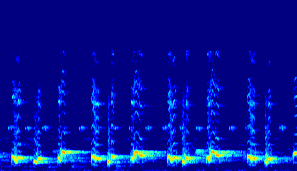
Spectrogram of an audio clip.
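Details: Short passage of sooty-headed bulbul song used to make caged birds respond: crisp paired chirps, each a quick drop in pitch, alternating with a few longer, higher whistled notes.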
